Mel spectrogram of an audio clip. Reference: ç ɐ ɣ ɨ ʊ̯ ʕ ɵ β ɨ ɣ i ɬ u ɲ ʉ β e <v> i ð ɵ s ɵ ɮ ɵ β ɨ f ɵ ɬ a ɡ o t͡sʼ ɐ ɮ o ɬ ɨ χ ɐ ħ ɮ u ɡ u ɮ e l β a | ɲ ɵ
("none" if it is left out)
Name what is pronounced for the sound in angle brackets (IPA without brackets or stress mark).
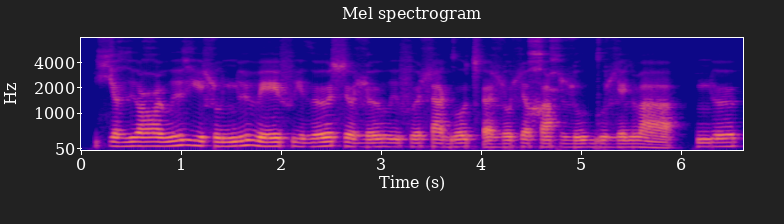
f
